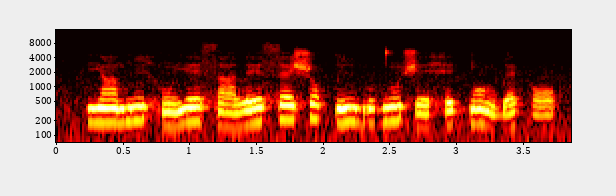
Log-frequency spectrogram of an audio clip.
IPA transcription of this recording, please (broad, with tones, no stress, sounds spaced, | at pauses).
j ã˧ b ĩ˧ h ũ˨ j e˧ s a˨ l e˨˦ s ɛ˦ ʃ ɔ˦˨ k͡p ĩ˨˦ ɡ͡b u˧ d ũ˧ ʃ e˨ h e˨˦ ɡ͡b ɔ̃˦˨ ɡ͡b ɛ˨˦ k ɔ˧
